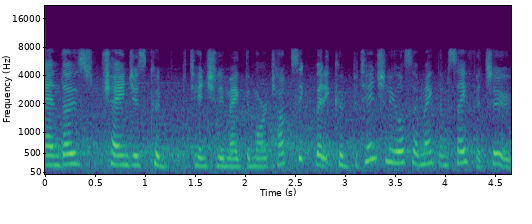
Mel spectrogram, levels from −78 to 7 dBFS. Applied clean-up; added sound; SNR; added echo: none; none; none; none.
